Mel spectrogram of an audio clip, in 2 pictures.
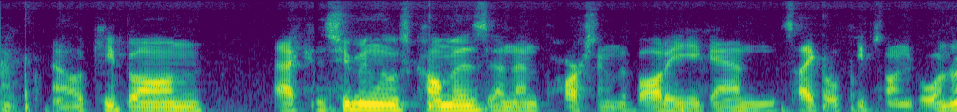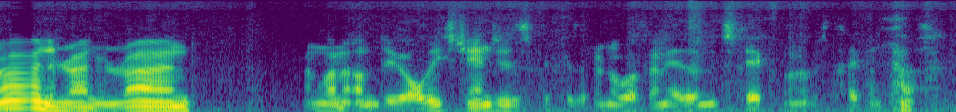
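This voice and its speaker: Talking very fast, a man keeps a medium pitch with ordinary variation while his loudness swings widely. The sound is dry and close, with no echo. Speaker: programming instructor. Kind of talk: live coding tutorial.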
